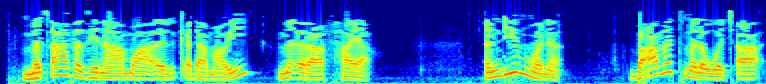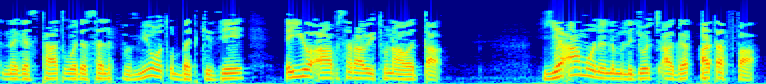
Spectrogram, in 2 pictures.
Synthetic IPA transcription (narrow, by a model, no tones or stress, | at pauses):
məsʼhafəze̞namowaʔɨlkʼəd̪amawi | mɨʔɾafhaja̰ | ʔɨnd̪ihɨmho̞nə̰ | bəʔamət̪mələwːɔt͡ʃʼanəɡəst̪ʰat̪wɔd̪əsəlfbəmːiwɔt̪ʼubːət̪ɡize̞ | ʔɨjːoʔaβsəɾawit̪ʰunawɔt̪ʼːa̰ | jɛʔamonɨnɨmlɨd͡ʒo̞t͡ʃːaɡəɾat̪ʼəfːa̰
